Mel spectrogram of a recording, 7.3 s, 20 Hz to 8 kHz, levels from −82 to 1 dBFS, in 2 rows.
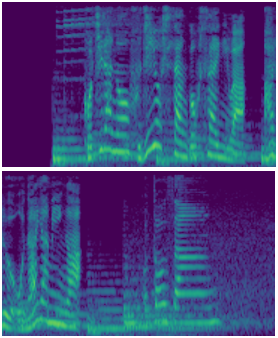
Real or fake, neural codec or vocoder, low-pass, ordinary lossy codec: real; none; 7.2 kHz; none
